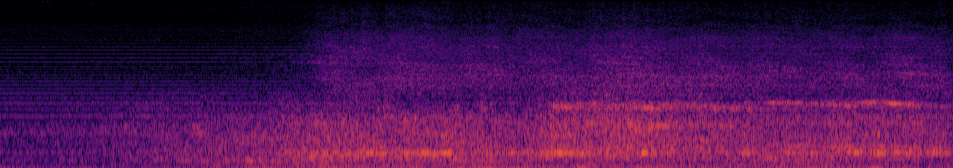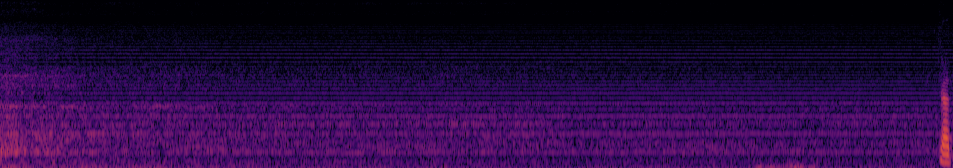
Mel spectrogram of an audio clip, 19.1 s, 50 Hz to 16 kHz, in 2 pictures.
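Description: DB Class 423 S-Bahn electric train passing close by on the track. The wheel and rail noise builds over the first few seconds, carries a steady whine through the loudest part, then fades after about ten seconds.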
